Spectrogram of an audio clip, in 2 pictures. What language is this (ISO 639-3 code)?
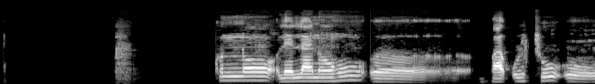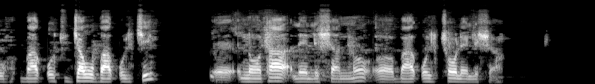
sid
